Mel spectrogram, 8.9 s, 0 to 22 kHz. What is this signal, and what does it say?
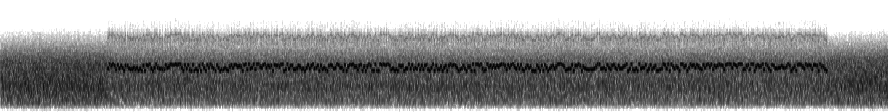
Multi-tone FSK (Olivia or MFSK type), about 500 Hz wide, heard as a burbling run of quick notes, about 62.5 baud, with radio static.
